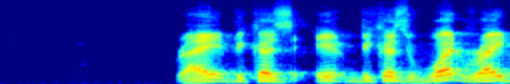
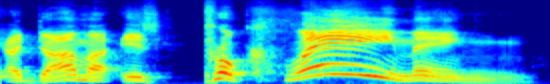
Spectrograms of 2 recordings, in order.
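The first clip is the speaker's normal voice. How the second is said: usual speaking voice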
